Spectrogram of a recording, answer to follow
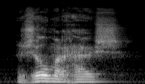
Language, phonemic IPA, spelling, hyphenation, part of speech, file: Dutch, /ˈzoː.mərˌɦœy̯s/, zomerhuis, zo‧mer‧huis, noun, Nl-zomerhuis.ogg
- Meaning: summerhouse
